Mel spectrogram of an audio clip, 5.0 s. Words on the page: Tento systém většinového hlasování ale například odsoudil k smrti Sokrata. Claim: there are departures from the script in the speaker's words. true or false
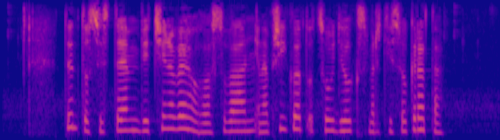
true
